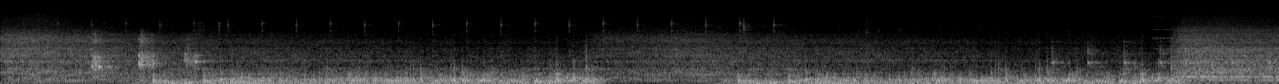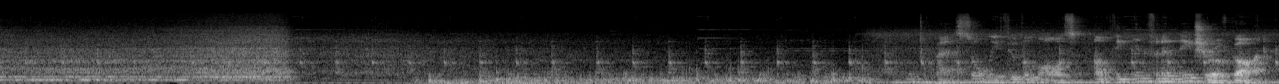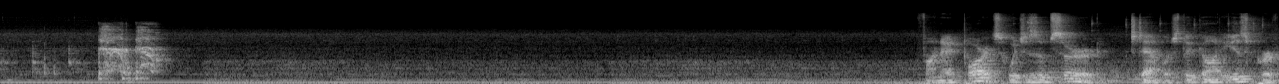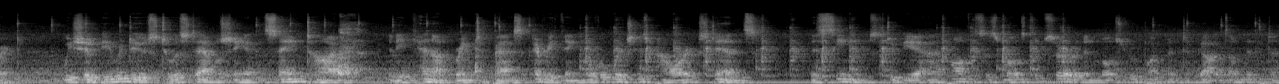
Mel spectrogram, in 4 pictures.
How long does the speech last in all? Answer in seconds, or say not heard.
20 s.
